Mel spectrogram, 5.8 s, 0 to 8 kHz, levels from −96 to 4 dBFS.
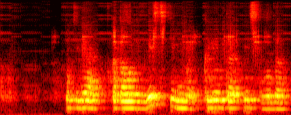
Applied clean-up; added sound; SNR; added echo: neural separator model SepFormer DNS4.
